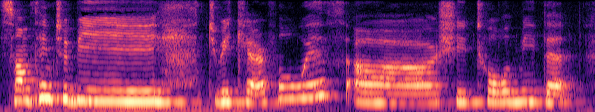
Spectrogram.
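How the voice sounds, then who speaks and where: The woman talks very slowly. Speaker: horse owner vlogger. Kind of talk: casual vlog chat. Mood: relieved, emotional, grateful. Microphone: phone near.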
